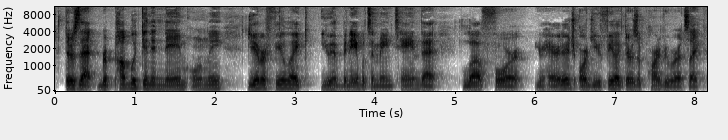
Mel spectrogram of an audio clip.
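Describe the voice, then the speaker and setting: A man's voice: medium pitch, darkish tone. A man hosting an interview, asking long, rambling questions full of restarts. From United States, Bangladeshi parents. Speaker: podcast host, interviewer. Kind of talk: casual interview conversation.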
